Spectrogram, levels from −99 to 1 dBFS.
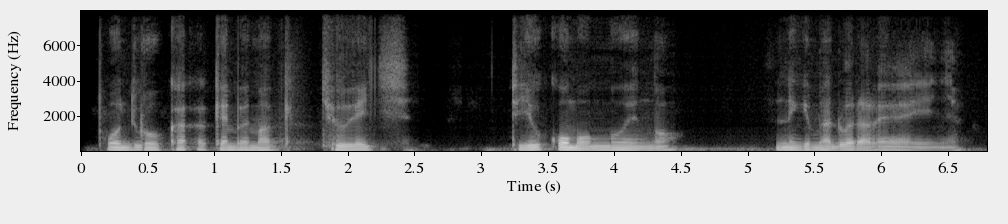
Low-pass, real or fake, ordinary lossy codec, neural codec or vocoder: none; fake; none; codec, 16 kHz, 0.8 kbps, ZipCodec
